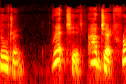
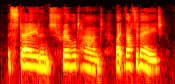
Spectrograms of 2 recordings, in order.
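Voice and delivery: plain reading voice

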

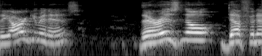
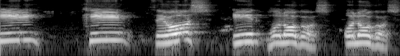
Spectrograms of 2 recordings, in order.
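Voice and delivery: Greek accent, slower. Reading a Greek phrase aloud on a live stream: Greek accent. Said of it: "Trying to sound like a Greek".

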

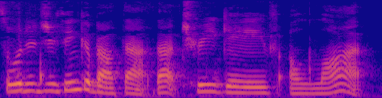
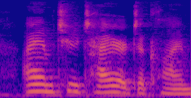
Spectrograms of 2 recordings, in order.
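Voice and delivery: plain reading voice

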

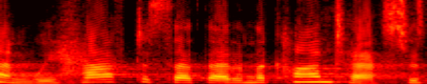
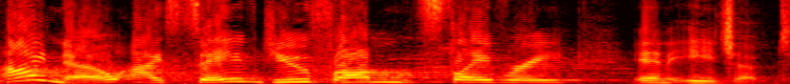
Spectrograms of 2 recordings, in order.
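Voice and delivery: very slow, drawn-out, lightly sarcastic delivery. Voicing god's words to his people in a sermon: sarcastic. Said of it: "God's being a little sarcastic here".

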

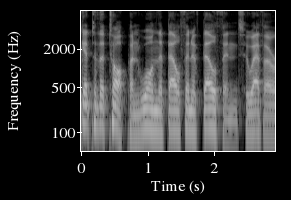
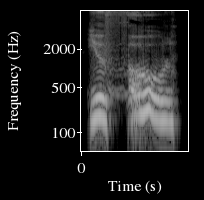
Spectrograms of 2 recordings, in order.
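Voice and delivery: gasped out, short of breath, pitched-up cry; 8 semitones higher than usual. Narrator reads a dying alien entity's words to the one who destroyed it; gasping. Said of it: "it gasped".

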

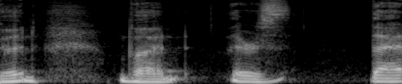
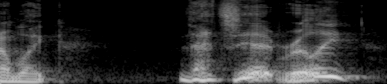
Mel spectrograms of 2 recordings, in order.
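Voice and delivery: ordinary talk

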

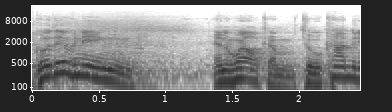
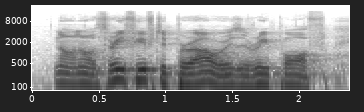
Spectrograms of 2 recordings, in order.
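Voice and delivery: plain

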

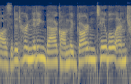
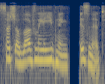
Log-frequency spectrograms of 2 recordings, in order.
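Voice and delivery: ordinary delivery, nothing marked

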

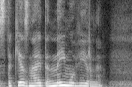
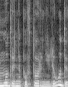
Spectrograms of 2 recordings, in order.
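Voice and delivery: normal talking voice

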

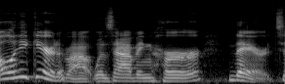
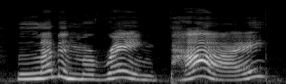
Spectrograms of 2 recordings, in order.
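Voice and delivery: delighted, excited, pitched-up cry, "pie" drawn out; 7 semitones higher, 3 dB louder than usual. The narrator reads Mrs. Rogers tasting Amelia Bedelia's surprise pie, exclaiming. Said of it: "she exclaimed".

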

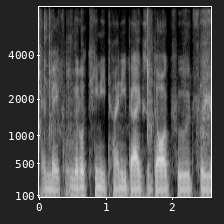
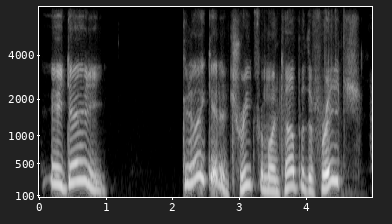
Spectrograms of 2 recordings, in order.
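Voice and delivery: very high, slow, drawn-out pretend dog voice; 3 dB louder than usual. Owner telling about his dog at the fridge, voicing the dog. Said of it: "me pretending it's her talking".

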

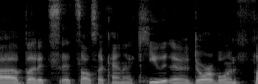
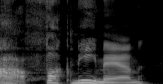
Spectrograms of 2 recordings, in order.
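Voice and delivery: loud, pitched-up, very slow dorky outburst; 7 semitones higher, 4 dB louder than usual. Retelling a player's curse after being hit by a pitch: imitating a loud curse. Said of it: "really, really loudly on the broadcast".

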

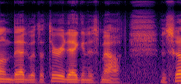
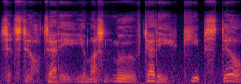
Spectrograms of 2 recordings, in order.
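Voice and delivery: hushed, slow whisper. A father speaks to his son teddy, who must keep still; whispered. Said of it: "all his father could do was whisper".

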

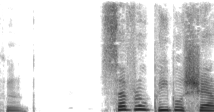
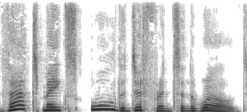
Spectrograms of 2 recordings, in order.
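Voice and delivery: ordinary delivery

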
